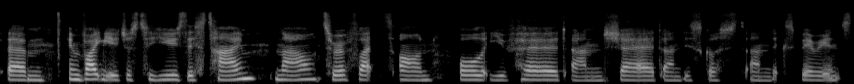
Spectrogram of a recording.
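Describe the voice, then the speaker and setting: A woman from the Liverpool area leading a calm, prepared reflection on a video call. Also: medium pitch, vocal fry, no echo. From Liverpool area, England.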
